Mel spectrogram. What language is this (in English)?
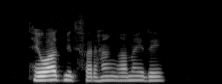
Pashto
